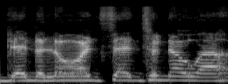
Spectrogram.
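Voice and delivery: heavy smoker's voice, like a veteran smoker. Reading a bible passage aloud with a partner, in a heavy-smoker voice. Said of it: "You sound like that queen who's been hosting shows".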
